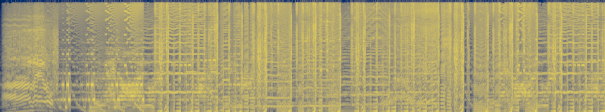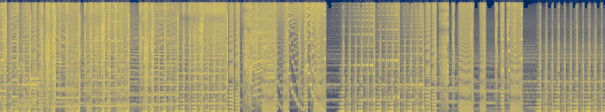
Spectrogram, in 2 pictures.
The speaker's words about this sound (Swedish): Ja, och som, som eh, en liten hyllning kommer vi också att spela Sjuka Journalen gingen baklänges här. ja, med lite reverb och lite Ja. eh, så här distorted så att den låter riktigt sliten. Kommer låta helt sjukt.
